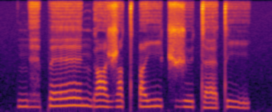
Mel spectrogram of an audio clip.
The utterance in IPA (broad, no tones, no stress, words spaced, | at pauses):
ŋɛ̤pɛːŋɡɑ ʒutˤʔiːt͡ʃʒʉ tæti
